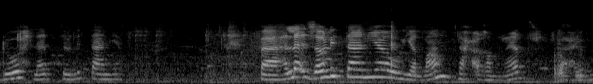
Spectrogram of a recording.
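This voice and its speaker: A woman's voice: fairly high pitch, expressive, brisk, heavy background noise. A young woman with a Levantine Arabic accent hosting a casual challenge vlog, commenting as she goes. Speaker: vlog host. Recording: loud music over the voice.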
